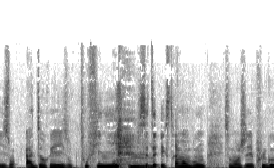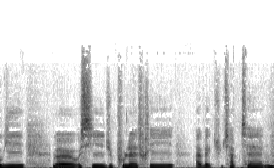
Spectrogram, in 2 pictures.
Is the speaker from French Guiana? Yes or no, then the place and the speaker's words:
no; Switzerland; also born or lived in South Korea; Alors, complètement, oui, ils savent que je suis coréenne du Sud. Quand j'étais petite, ils me demandaient pas mal si j'étais du Nord ou du Sud, c'était très marrant.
